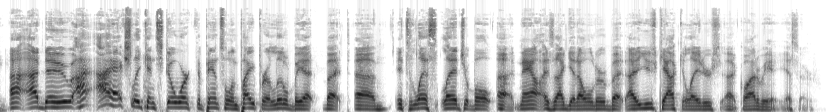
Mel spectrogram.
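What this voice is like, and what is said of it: Noticeable regional accent. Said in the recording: “most people think with my accent, you can't do that”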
